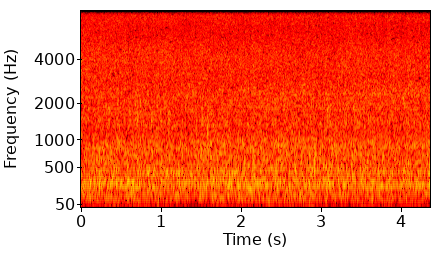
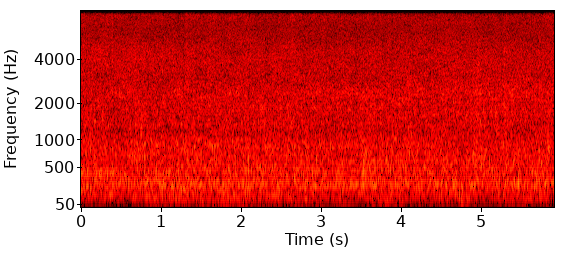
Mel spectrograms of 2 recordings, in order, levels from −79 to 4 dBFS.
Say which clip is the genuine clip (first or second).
first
